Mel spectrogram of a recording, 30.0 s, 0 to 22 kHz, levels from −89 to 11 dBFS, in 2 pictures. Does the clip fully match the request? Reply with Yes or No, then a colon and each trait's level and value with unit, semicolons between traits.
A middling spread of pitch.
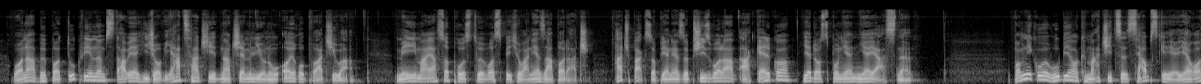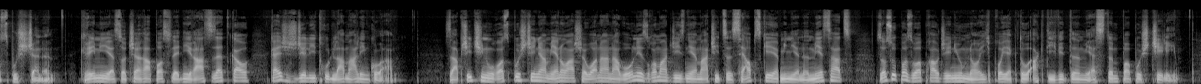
Yes: average, 4.4 semitones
